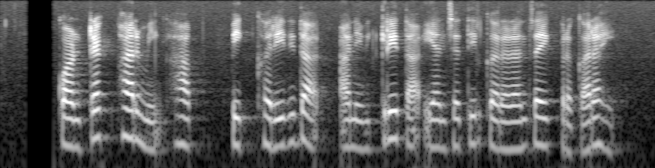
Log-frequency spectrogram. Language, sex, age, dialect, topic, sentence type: Marathi, female, 25-30, Varhadi, agriculture, statement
